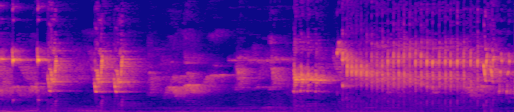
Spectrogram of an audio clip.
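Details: Asian pied starling song filled with imitated lovebird chattering ('ngekek'): a few sharp, scratchy notes and squeaky slurred phrases, then a sudden, rapid, pulsing chatter of many quick, even beats running to the end.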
